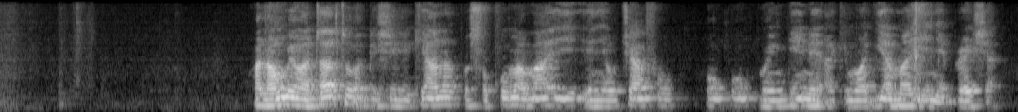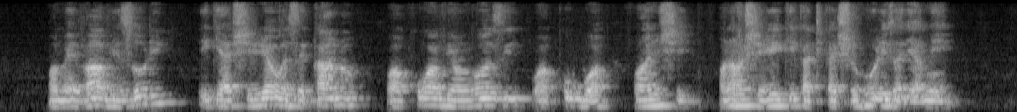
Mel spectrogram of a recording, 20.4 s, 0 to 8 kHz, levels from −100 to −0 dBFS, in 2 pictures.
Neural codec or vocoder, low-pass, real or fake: vocoder, 44.1 kHz, 128 mel bands, Pupu-Vocoder; 7.2 kHz; fake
